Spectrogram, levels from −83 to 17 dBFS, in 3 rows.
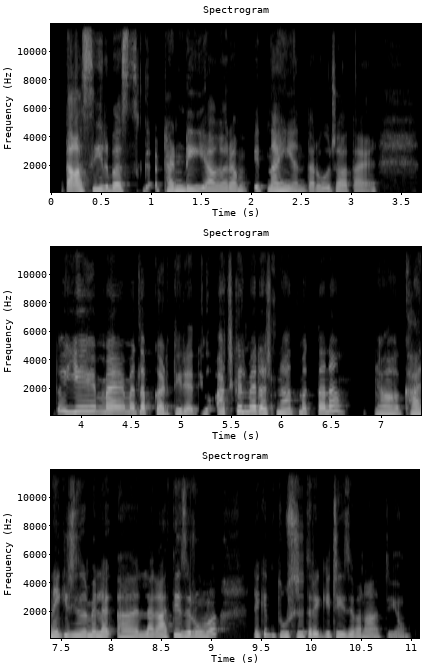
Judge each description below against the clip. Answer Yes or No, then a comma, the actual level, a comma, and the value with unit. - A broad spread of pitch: Yes, wide, 5.9 semitones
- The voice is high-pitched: Yes, high, 240 Hz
